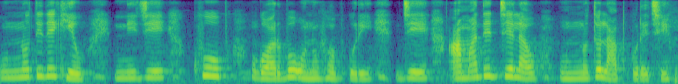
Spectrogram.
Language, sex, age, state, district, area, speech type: Bengali, female, 30-45, West Bengal, Paschim Medinipur, rural, spontaneous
